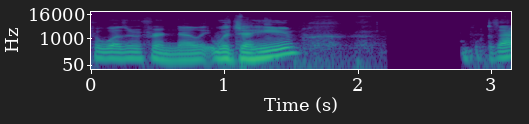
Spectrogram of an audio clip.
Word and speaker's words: Jaheim: if it wasn't for Nelly with Jaheim, is that how Oh you yeah, pronounce his Jaheim. name? Yeah, Yeah, yeah, Yeah. Jaheim.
